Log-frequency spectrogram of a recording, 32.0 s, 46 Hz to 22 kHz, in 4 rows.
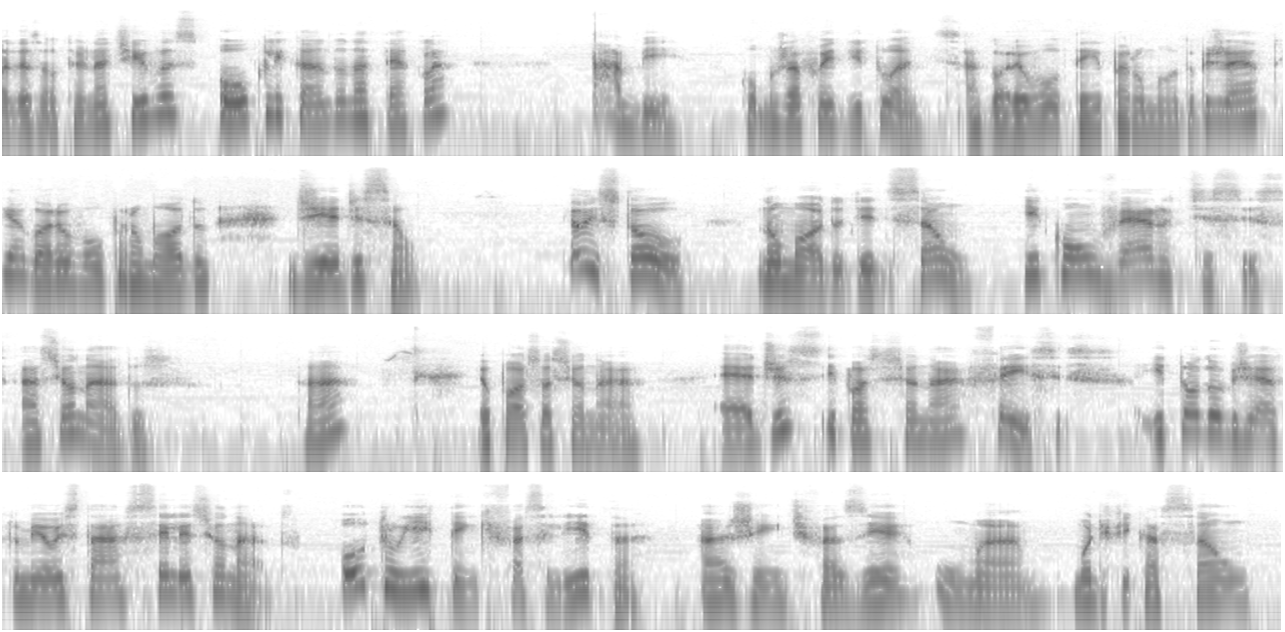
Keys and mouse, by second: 3.8 Tab, 7.9 Tab.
